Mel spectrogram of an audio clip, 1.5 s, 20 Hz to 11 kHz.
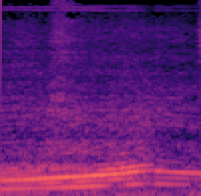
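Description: Toyota GR86 sports car pulling away hard from a standstill at a traffic light, its engine revving up loudly and steadily in rising pitch over about a second and a half, heard close from inside the cabin with no talk.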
